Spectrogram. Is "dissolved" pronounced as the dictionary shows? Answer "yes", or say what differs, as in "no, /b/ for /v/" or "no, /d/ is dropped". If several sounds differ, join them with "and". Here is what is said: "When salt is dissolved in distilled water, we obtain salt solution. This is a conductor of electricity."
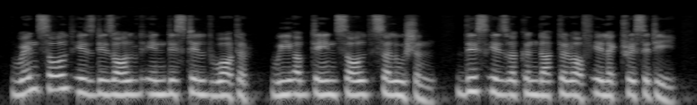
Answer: yes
